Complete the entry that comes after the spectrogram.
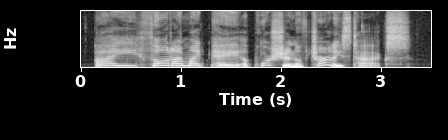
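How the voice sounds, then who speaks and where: A woman puts on a character voice, extremely high in pitch, at a moderate pace. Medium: read story.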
